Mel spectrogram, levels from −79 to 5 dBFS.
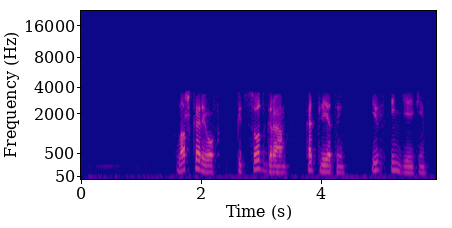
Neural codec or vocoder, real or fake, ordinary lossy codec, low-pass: none; real; AAC, 24 kbps; 3.6 kHz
